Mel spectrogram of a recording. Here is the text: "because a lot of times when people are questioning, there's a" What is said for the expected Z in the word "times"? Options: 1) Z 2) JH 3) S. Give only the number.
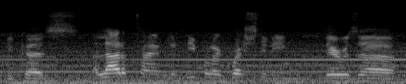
1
